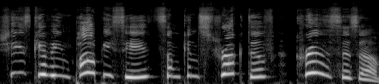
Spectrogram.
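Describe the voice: A man's put-on character voice, extremely high-pitched with very wide pitch swings, at a slow pace, in a dry, close sound with no echo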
